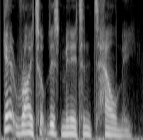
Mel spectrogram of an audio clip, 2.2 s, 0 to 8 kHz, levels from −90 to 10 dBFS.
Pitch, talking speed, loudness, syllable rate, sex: 150 Hz, 220 wpm, -16 LUFS, 5.1 syllables/s, male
